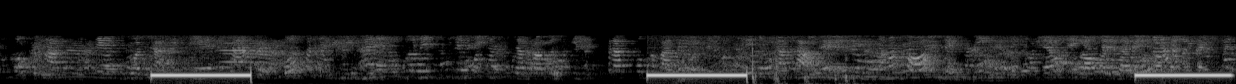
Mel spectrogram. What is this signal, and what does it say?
Ringback tone (Europe, 425 Hz), with speech.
